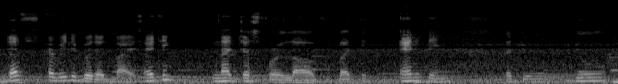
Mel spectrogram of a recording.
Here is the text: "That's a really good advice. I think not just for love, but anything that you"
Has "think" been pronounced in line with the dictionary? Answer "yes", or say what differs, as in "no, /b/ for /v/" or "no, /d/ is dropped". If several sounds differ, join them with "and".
no, /t/ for /θ/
